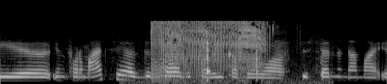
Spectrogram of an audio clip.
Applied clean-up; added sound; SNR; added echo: none; Fart; -1 dB; none.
